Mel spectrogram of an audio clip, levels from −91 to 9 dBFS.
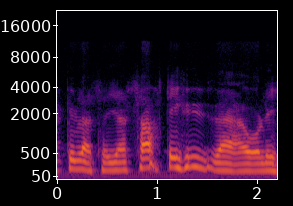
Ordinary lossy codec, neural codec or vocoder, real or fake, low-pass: none; none; real; none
